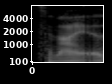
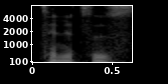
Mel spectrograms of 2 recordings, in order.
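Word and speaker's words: tinnitus: or uh you can get auditory hallucinations like almost like tonitis sometimes or tinitus depending how you pronounce it.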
